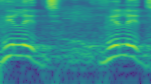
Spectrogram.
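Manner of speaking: ভিলেজ ending in a lij sound; ভিলেজ pronounced with lij at the end; village with lij ending. Shown as a demonstration. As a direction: say ভিলেজ as vilij. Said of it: "উচ্চারণটা হয় লিজ".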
